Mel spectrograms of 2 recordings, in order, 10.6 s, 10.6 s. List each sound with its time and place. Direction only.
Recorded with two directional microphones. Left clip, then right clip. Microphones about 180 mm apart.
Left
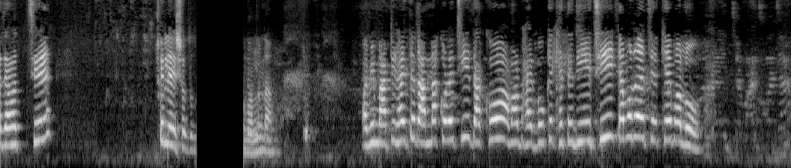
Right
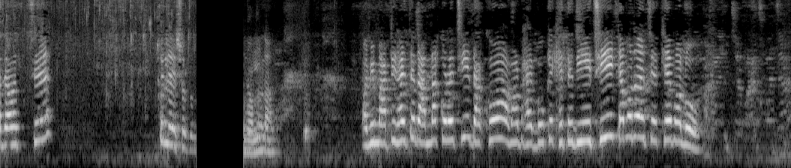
0.0 s speech: 30° left (ahead or behind)
2.0 s speech: 30° left (ahead or behind)
3.3 s a woman's voice: centre (ahead or behind)
4.8 s a woman's voice: centre (ahead or behind)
